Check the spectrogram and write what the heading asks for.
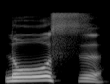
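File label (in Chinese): "落实", Chinese; HSK; HSK6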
